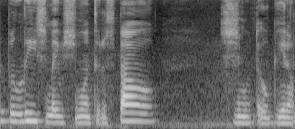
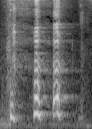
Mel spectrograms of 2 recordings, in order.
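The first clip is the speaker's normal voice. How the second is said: high laugh; 12 semitones higher, 3 dB louder than usual. Real, not acted. Laughs at lady's plight.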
